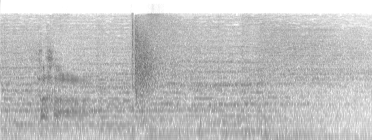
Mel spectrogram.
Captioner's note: laughs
